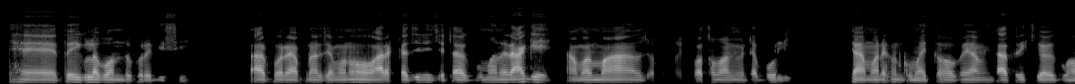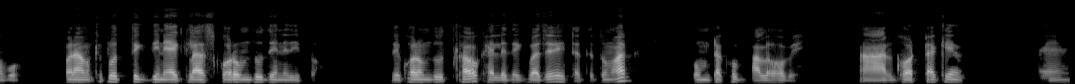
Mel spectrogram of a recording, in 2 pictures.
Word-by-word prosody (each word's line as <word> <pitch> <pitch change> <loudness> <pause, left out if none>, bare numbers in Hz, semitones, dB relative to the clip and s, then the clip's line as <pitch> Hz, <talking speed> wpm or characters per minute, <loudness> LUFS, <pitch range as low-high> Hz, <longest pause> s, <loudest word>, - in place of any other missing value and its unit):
হ্যাঁ, 110 -1 0
তো - - -18
এগুলা 115 +1 +2
বন্ধ 110 -2 -1
করে 105 -1 -4
দিসি। 105 - -13 0.7
তারপরে 110 0 +1
আপনার 110 +2 -3
যেমন, 105 +1 -3
ও! - - +2 0.2
আরেকটা 110 0 +2
জিনিস 110 -1 -6
যেটা 110 - -1 0.2
ঘুমানোর 110 +2 -2
আগে, 120 -3 0 0.3
আমার 105 +1 0
মা 105 0 +3 0.4
যখন - - -18
ওই 110 - -21
১ম 110 +1 -4
আমি 105 0 -4
ওটা 105 0 -6
বলি 105 -2 -6 0.6
যে, - - -1
"আমার 105 +1 -1
এখন 115 +1 -8
ঘুমাইতে 105 +1 -4
হবে, 105 +2 -4
আমি 105 - -8
তাড়াতাড়ি 105 +2 +1
কীভাবে 110 -1 -1
ঘুমাব?" 100 0 -5 0.5
পরে 115 -1 +5
আমাকে 105 -1 -5
প্রত্যেকদিন 125 -3 0
এক 115 - +4
গ্লাস 110 -2 +7
গরম 115 0 +4
দুধ 115 -2 -1
এনে 105 -1 -4
দিত। 105 - -10 0.8
যে, 110 - -3
"গরম 115 0 +5
দুধ 115 -2 -1
খাও, 120 +1 +8
খাইলে 105 0 0
দেখবা 105 0 +1
যে 120 - +3
এটাতে - - -9
তোমার 110 +9 +6 0.6
ঘুমটা 110 0 -1
খুব 120 -2 -5
ভালো 100 +1 +2
হবে।" 100 -2 -5 0.8
আর 100 - +4
ঘরটাকে 115 +2 +2 0.9
হ্যাঁ। 100 +1 -8
110 Hz, 160 wpm, -27 LUFS, 105-115 Hz, 0.9 s, খাও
